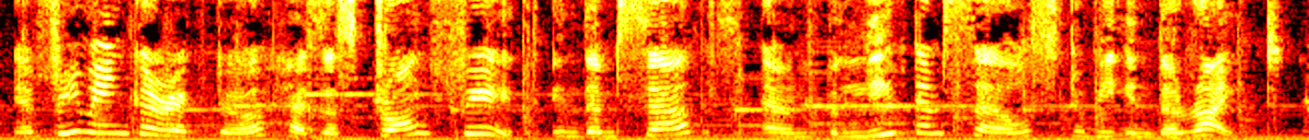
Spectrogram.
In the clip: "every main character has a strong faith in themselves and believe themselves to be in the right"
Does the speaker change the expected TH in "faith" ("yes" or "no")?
yes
